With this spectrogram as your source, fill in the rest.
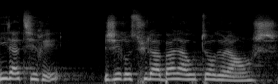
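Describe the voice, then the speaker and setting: A woman with a high voice. Her tone is dark and mellow. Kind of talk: reading of a witness testimony.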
